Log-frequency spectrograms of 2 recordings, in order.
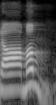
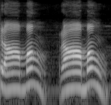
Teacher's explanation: केवल नासिका से ही इसकी वायु आनी चाहिए हमें मुंह बंद कर लेना चाहिए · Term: अनुस्वार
